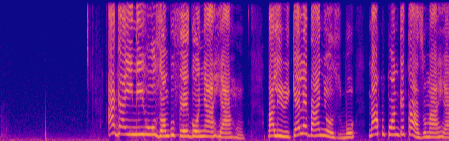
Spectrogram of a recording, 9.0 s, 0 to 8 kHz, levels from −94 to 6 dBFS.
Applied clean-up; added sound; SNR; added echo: none; none; none; none.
